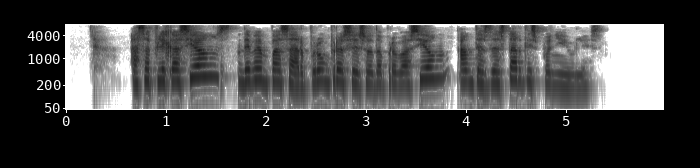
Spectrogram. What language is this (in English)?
Galician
